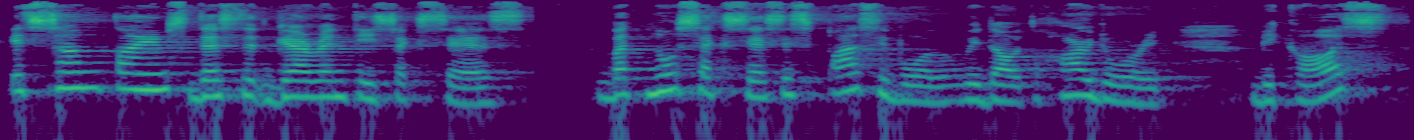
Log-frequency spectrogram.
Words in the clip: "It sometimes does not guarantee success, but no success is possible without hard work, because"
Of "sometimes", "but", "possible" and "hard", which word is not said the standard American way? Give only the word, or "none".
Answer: sometimes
